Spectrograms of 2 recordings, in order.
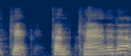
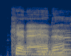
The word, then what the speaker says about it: Canada: From Canada or Canada? Canada. Canada. Canada. Okay. The stress is on the first syllable. A can, as in can and nada.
